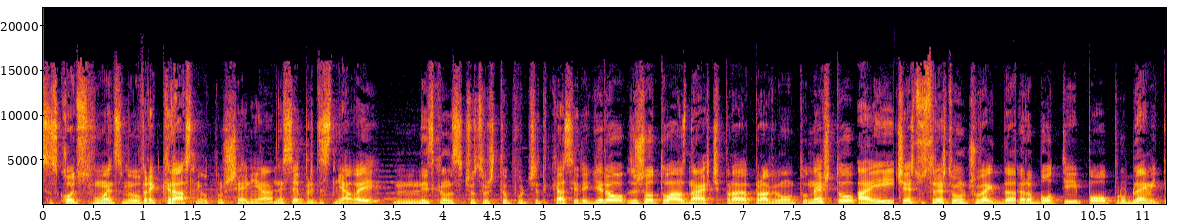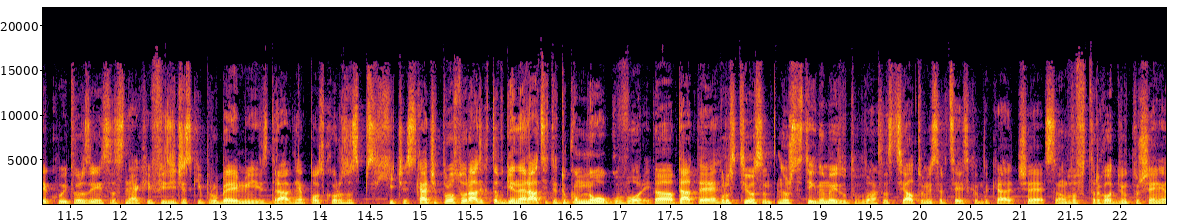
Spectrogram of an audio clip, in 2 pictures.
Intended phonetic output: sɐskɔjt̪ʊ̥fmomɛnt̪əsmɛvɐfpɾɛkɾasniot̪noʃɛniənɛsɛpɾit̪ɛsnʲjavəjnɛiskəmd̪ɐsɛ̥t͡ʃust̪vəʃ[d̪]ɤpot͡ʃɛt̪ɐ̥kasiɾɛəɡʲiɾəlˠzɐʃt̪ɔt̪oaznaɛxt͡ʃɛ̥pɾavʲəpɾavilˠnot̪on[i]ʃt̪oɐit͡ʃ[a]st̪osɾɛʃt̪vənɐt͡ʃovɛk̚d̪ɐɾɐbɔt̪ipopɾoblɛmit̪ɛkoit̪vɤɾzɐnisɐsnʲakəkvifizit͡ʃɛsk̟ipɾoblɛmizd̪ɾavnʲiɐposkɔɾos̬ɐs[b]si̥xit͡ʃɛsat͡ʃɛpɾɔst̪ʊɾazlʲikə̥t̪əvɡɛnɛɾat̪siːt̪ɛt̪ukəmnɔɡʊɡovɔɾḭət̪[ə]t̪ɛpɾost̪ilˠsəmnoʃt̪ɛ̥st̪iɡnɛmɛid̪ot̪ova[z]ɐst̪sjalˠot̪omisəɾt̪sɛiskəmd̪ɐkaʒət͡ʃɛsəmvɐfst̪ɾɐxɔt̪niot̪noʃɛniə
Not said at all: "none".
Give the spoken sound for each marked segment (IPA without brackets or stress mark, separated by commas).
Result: t̪, ɛ, ɛ, p, a, s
